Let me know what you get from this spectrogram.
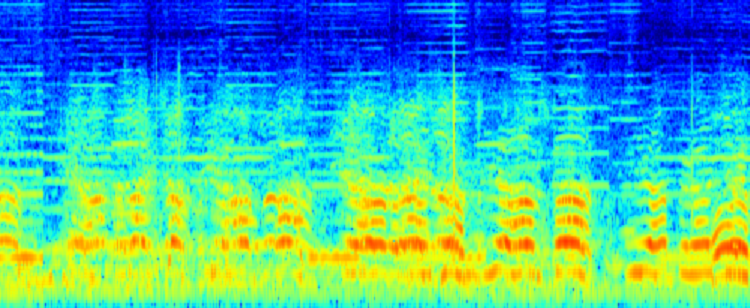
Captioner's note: people chanting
